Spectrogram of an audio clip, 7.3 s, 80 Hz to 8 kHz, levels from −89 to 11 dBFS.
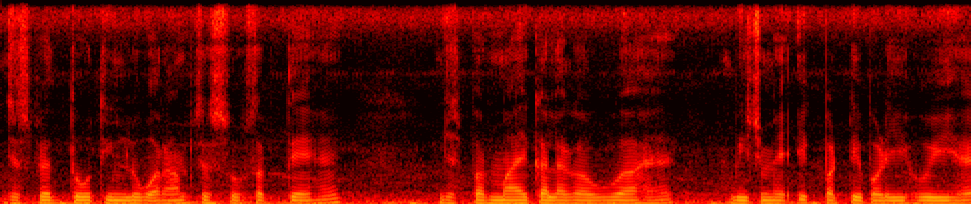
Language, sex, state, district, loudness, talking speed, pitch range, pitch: Hindi, male, Uttar Pradesh, Jalaun, -33 LUFS, 190 wpm, 120-125 Hz, 120 Hz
